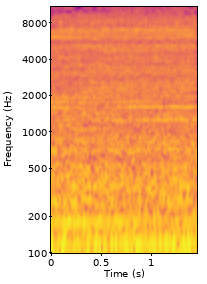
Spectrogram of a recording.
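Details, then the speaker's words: 1996 Ford F-150 XLT, 5.0 V8, 58,000 miles, hot day, after a new coolant temperature sensor cured a crank-no-start: fires right up to a steady, low, even V8 burble with no misses, knocks or hunting; normal idle. "all right new new temp sensor fired right up so that's good pretty happy about that nice and easy fix"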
